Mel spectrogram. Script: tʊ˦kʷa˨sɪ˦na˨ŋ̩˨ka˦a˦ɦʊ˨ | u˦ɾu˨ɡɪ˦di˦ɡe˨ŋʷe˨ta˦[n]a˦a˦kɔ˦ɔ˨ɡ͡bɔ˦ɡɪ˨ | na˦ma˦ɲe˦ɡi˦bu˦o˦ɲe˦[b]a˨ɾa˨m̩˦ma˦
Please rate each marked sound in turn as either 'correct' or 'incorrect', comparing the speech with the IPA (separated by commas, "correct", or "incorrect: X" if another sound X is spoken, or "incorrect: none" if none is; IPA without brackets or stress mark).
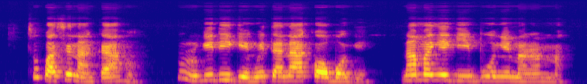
correct, incorrect: m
